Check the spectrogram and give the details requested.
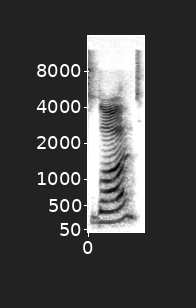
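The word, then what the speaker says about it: ض: So when you pronounce dad, it touches these teeth right here.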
